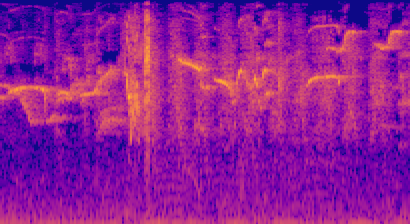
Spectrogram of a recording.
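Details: White-rumped shama singing as a lure for other birds: sustained clear whistles gliding up and down, one loud burst of harsh notes near the middle, then thinner high trills.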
